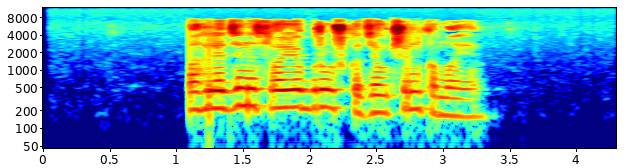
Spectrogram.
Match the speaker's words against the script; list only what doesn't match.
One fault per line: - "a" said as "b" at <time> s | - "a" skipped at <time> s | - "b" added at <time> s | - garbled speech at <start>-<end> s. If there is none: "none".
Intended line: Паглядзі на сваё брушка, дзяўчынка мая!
none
